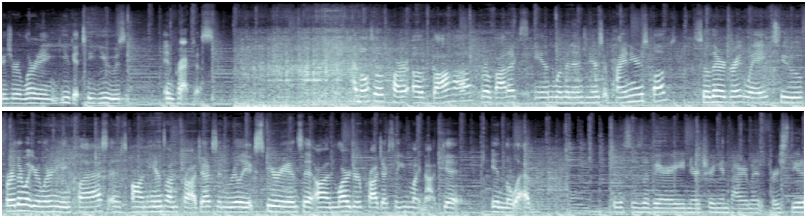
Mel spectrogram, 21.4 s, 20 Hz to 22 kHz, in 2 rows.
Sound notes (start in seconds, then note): 2.6 buggy engine roaring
